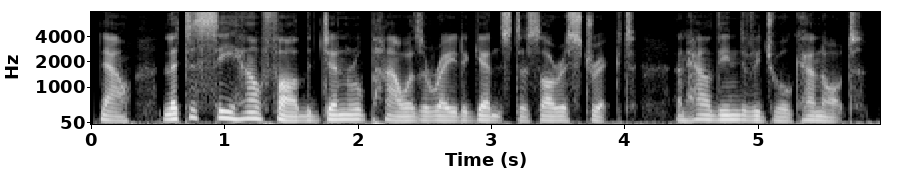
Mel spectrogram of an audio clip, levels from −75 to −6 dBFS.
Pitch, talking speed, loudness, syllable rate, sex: 120 Hz, 195 wpm, -18 LUFS, 5.8 syllables/s, male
